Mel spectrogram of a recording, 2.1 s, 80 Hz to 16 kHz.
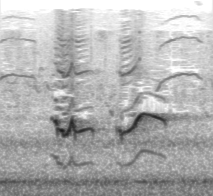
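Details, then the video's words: A white-bellied sea eagle chick in its nest at Olympic Park, Sydney, Australia, 30 July 2016 in the morning, gives two plaintive, slurred calls, the second sliding upward, against a steady low mechanical hum. "SE17 being chirpy"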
